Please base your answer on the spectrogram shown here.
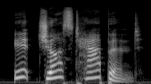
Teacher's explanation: Notice the stress on just, which emphasizes that the accident happened very, very recently.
